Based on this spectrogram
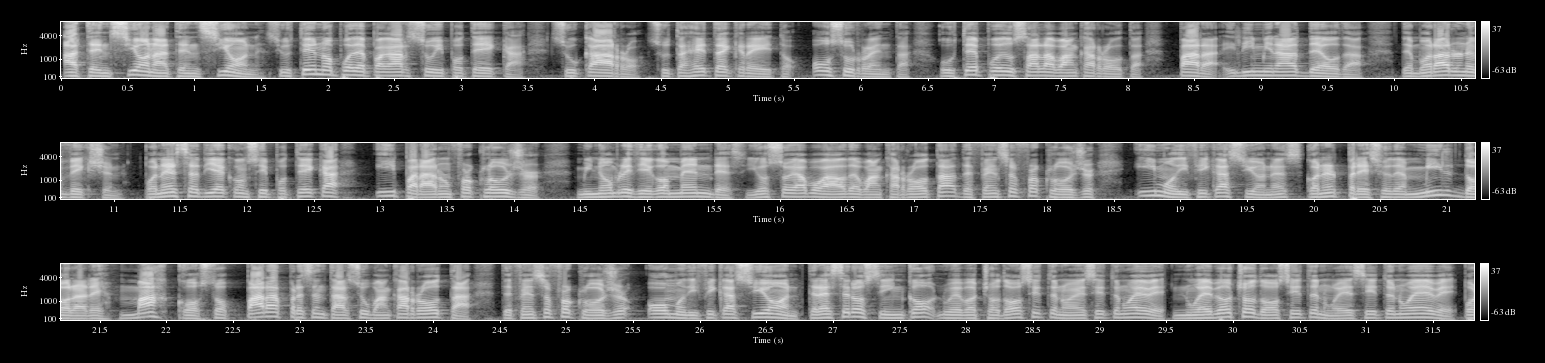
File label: Radio spot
